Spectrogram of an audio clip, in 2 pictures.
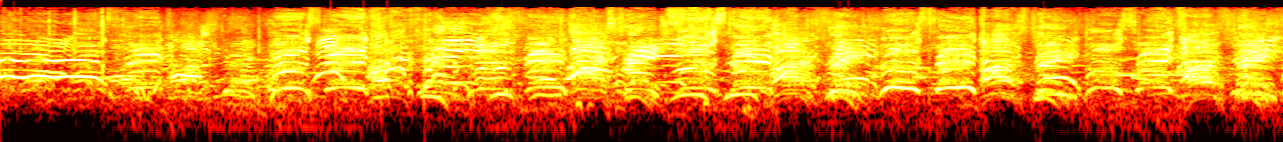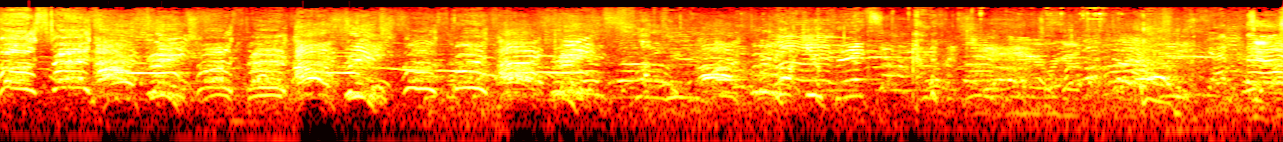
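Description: A large crowd of people shouting and yelling over one another, loud and unbroken, with many voices overlapping at once.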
